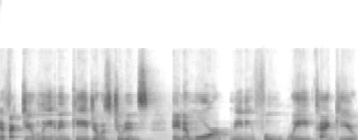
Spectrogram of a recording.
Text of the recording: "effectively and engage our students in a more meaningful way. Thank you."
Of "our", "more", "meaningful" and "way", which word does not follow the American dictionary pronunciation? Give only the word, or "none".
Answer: our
